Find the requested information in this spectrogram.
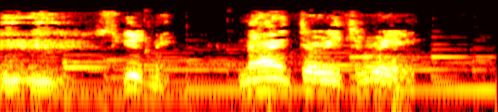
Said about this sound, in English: Taking a big gulp of coffee, and I went down the wrong pipe there. I apologize for the choke, if you will.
